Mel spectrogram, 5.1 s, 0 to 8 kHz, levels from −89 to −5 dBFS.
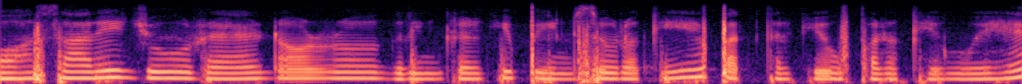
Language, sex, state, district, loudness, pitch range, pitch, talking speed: Hindi, female, Chandigarh, Chandigarh, -21 LUFS, 195-220 Hz, 205 Hz, 210 wpm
